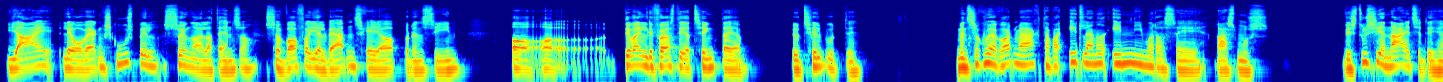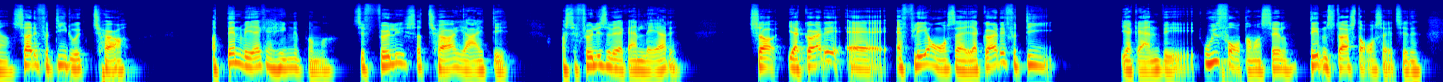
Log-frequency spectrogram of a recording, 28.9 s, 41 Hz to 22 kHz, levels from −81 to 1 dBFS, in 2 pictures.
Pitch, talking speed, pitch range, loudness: 125 Hz, 230 wpm, 105-150 Hz, -23 LUFS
